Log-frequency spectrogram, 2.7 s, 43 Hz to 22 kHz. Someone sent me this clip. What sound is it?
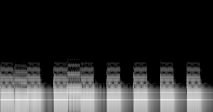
90 Subatomik Bassline 05
fresh rumblin basslines-good for lofi hiphop
hiphop, loop, free, sound, bassline, series, grungy, electro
